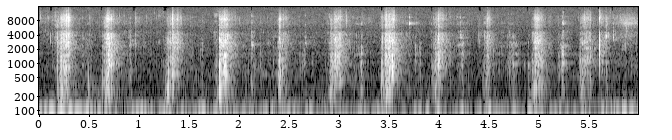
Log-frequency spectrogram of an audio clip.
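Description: Crisp crunching of smashed cucumber pickle being chewed close to a clip-on microphone, about two crunches a second.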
